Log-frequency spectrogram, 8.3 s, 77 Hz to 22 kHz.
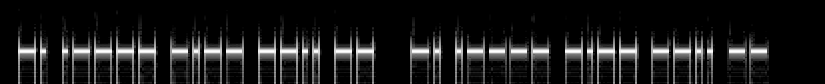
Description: Morse code, heard as a keyed tone, about 22 wpm, 700 Hz. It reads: N1YZM N1YZM
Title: USA Call Signs Repeated 3x 22wpm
